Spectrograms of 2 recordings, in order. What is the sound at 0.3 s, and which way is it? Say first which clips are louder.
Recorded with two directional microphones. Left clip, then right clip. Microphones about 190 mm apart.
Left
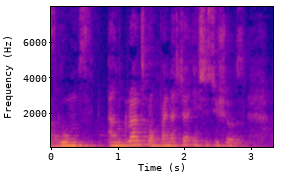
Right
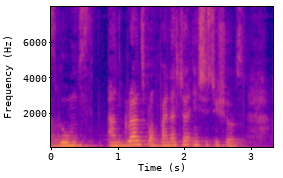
A woman's voice: right 1 dB; 40° right (ahead or behind).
